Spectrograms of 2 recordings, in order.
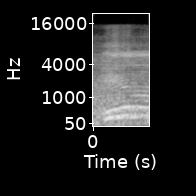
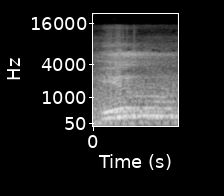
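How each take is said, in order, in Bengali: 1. শব্দটি কোনো গোলাকার স্বর ছাড়া শেষ হয়। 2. শব্দটি একটি গোলাকার 'oo' স্বর দিয়ে শেষ হয়। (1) "কোন গোল হবে না" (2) "হিরু করতে গেলে মুখ গোল হয়"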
